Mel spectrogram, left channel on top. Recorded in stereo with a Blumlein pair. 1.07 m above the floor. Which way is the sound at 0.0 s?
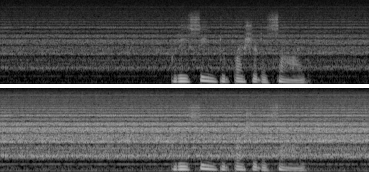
55° right.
